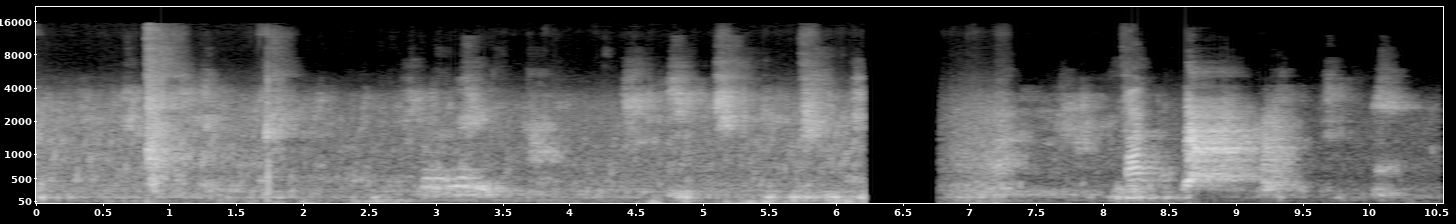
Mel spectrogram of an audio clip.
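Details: Doberman and pug playing together, short sharp barks and yips scattered through the clip with whimpering, mixed with human speech and a brief silent gap midway.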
